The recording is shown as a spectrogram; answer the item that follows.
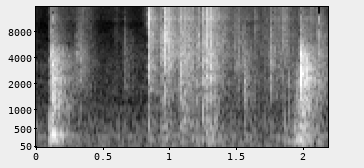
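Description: A deck of tarot cards being shuffled and squared by hand: a quick run of crisp card clicks and snaps, ending in a sharper tap as the deck is knocked square.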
